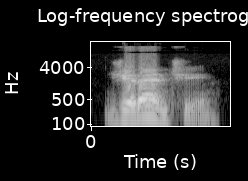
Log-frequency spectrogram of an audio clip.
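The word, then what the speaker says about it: gerente: The n is a light n and letter t is pronounced as chi. Geranchi.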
